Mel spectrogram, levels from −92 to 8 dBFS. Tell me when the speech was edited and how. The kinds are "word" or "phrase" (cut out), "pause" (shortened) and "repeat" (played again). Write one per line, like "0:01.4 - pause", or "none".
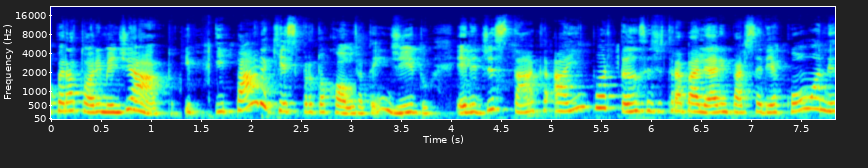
0:01.3 - pause
0:03.0 - phrase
